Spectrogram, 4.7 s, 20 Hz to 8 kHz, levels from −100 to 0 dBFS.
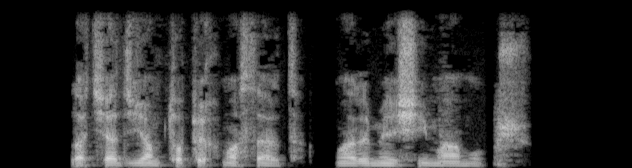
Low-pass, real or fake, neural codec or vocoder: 7.2 kHz; real; none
